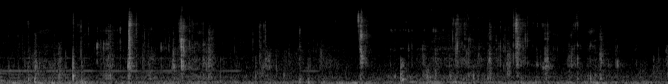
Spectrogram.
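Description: A person chewing a mouthful of Burger King triple Whopper with cheese and bacon, with scattered wet mouth clicks and smacks.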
